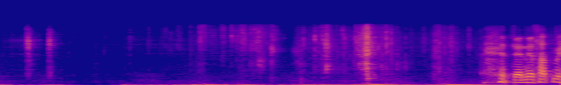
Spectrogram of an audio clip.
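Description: A plastic card wrapper crinkles and rustles in hands.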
